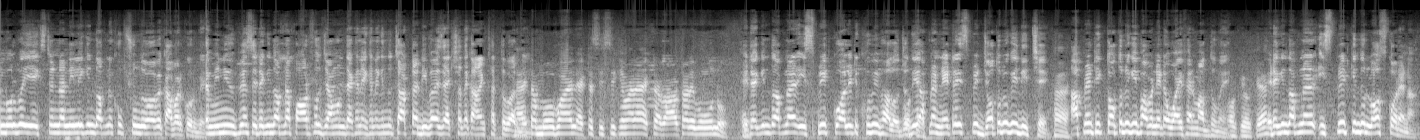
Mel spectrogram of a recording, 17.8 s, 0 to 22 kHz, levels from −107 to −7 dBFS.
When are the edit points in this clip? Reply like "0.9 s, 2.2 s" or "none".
2.6 s, 9.2 s

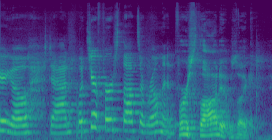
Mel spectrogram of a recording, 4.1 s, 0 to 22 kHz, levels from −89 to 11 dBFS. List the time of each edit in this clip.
2.6 s

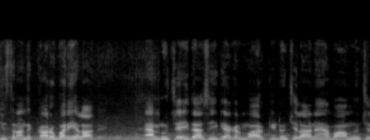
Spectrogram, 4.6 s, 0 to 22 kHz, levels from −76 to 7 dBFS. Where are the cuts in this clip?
2.0 s

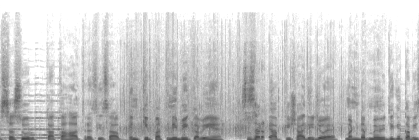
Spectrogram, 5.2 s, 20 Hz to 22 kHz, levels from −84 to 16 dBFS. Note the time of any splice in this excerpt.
1.5 s, 3.3 s, 4.2 s

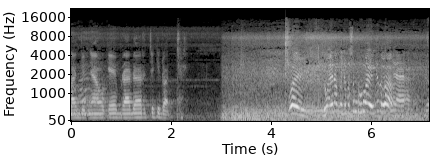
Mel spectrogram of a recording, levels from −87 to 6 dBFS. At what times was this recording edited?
3.0 s

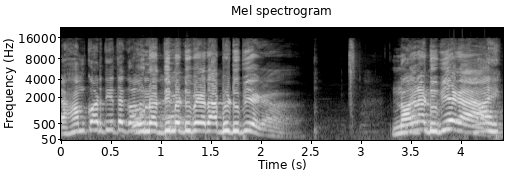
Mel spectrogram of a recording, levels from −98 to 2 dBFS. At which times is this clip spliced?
none

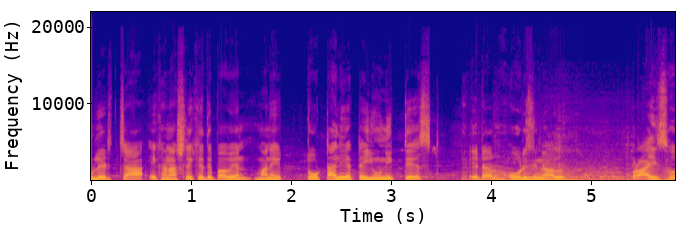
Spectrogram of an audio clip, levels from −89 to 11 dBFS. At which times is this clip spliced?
3.7 s

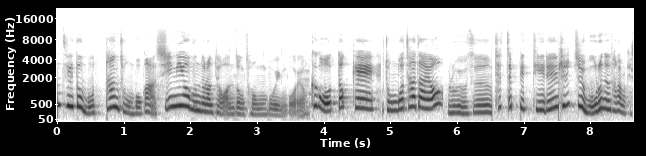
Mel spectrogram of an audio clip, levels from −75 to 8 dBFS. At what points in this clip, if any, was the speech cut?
3.6 s, 6.6 s, 7.5 s

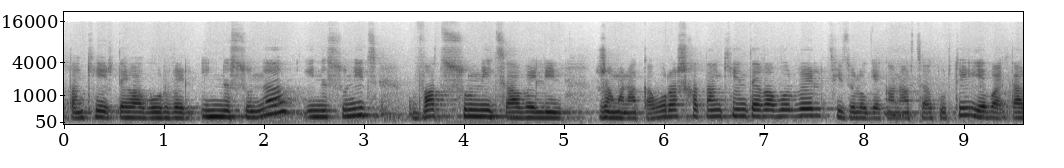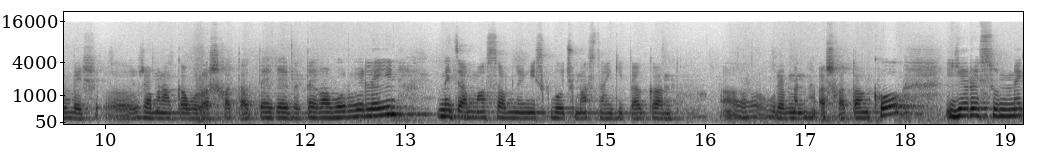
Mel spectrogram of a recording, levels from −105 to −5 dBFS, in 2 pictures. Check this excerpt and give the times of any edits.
none

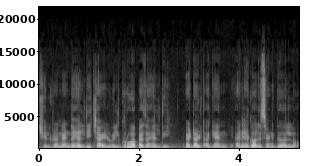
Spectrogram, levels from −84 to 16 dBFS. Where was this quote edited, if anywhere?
2.9 s

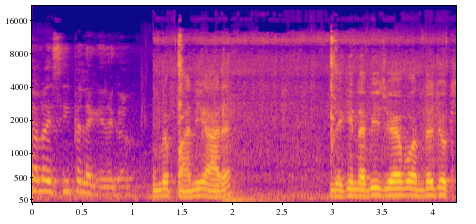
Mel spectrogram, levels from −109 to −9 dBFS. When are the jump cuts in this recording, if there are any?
1.1 s

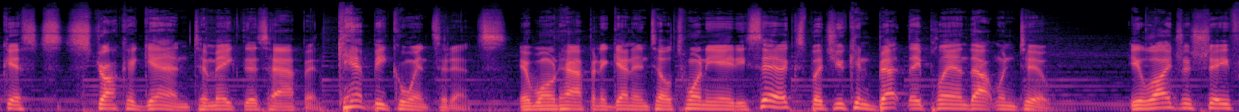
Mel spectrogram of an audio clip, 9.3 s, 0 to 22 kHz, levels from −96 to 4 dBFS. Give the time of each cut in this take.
8.2 s

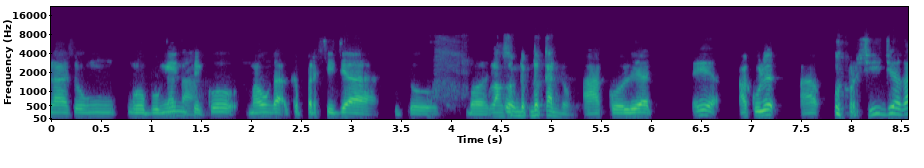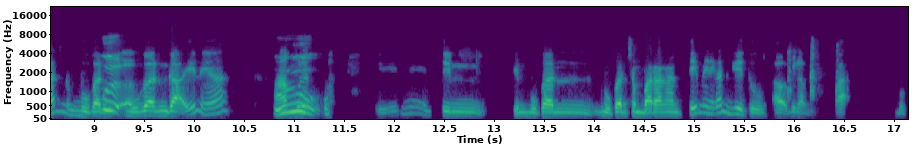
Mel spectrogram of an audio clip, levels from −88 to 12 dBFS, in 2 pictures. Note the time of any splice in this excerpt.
15.7 s

